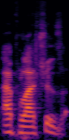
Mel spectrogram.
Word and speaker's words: Appalachians: Before we get into the stories that uh the boss man over in the Appalachians, Appalaches Appalaches, that's the correct way to say it.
